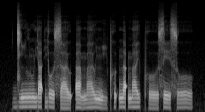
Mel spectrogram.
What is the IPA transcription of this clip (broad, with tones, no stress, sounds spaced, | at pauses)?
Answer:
d͡ʑ ĩ˦ l ũ˦ j ä˦ ʔ j o˦˨ ʊ̯ sʰ a˨ ʊ̯ ʔ ä˦˨ m a˦ ʊ̯ ɲ i˨ pʰ ʊ˦ ʔ n ä˦ ʔ m a˦ ɪ̯ pʰ o˨ ʊ̯ sʰ e˦˨ ɪ̯ sʰ o˦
